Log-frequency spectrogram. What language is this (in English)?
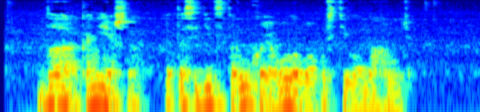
Russian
